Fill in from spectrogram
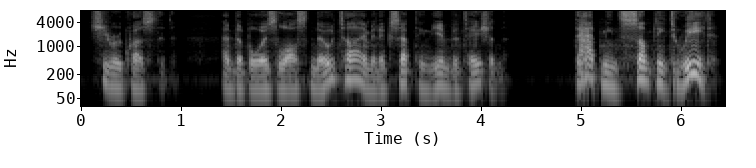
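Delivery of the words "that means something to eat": ordinary delivery, nothing marked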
